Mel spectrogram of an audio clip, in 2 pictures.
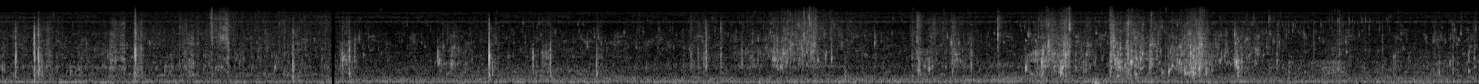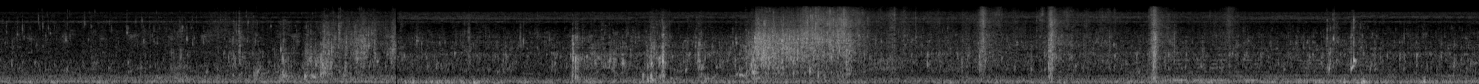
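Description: Muddy water trickling and splashing in a shallow ditch, while a long-handled digging tool scrapes and scoops through wet mud, making several splashy surges and scattered sharp knocks.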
